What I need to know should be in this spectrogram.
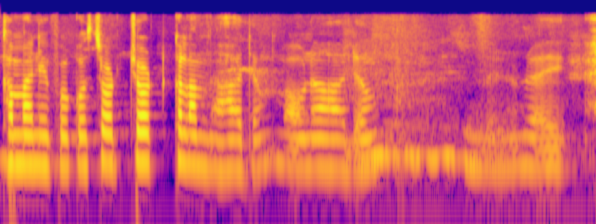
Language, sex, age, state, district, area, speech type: Bodo, female, 30-45, Assam, Udalguri, urban, spontaneous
